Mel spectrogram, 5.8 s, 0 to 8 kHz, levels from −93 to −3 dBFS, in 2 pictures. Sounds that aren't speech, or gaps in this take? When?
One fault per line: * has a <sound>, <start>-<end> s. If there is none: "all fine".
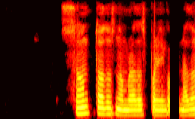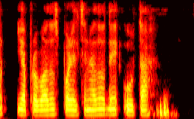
* has a dropout, 2.5-2.7 s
